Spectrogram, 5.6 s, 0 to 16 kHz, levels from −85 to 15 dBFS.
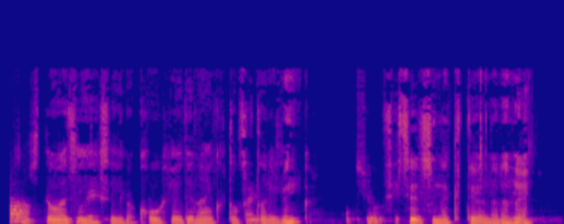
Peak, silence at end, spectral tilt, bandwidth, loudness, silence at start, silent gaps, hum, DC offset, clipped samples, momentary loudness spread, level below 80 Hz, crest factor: -4 dBFS; 0.3 s; -6.5 dB/octave; 11.5 kHz; -25 LUFS; 0.1 s; none; none; under 0.1%; under 0.1%; 11 LU; -70 dBFS; 20 dB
